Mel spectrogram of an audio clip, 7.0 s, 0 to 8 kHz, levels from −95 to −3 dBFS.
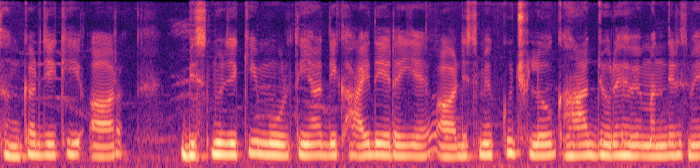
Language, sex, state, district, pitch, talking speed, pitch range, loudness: Hindi, male, Uttar Pradesh, Muzaffarnagar, 155 Hz, 190 wpm, 145-160 Hz, -15 LUFS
